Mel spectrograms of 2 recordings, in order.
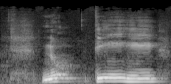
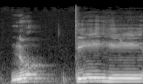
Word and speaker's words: نؤتيه: نؤتيه، همزة ساكنة في وسط الكلام، يجب أن أنتبه إذا كانت مسبوقة بضم، ما أنا أنطق الهمزة الساكنة بضم الشفاء. نؤ، شوف نطقت الهمزة ولازالت الشفاء مضمومة تأثرا بضمة النون. نؤ خطأ، نؤ، نؤتيه، ما تصل صغرى بمقدار حركتين. نؤتيه، هكذا يجب أنه أنا أنطقها.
